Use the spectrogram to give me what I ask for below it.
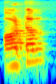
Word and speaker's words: autumn: ठीक, आगे पढ़ेंगे ऑटम, AUTUMN, ऑटम, ऑटम का मतलब होता है पतझड़, शरद ऋतु। पी साइलेंट वाले वर्ड्स देख लेंगे, साइकोलॉजी, देखिए साइकोलॉजी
